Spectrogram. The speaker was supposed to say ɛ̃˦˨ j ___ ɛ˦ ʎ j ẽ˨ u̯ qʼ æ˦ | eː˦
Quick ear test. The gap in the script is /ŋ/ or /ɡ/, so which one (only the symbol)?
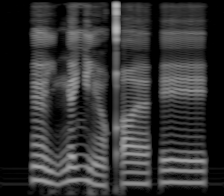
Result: ŋ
